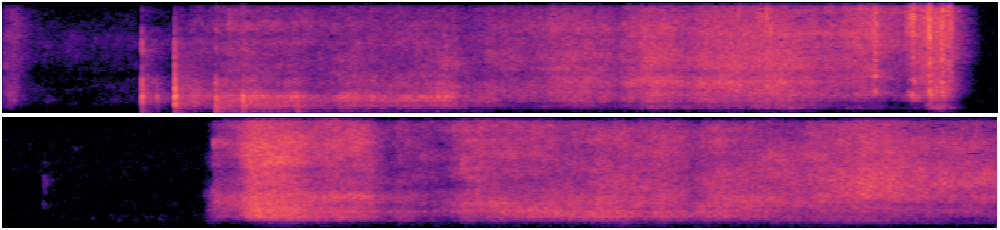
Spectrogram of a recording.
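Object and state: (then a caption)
Cardboard shipping box. Both hands scratch and tap the top surface of a large, closed, hollow corrugated cardboard box near the tape seam, using short painted fingernails and fingertips. A few sharp taps open a stretch of dry, bright scratching that rises and falls in steady strokes. After a brief silence, the scratching resumes louder and continues to the end.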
